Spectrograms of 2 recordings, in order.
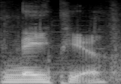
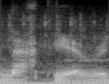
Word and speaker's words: Napier: Joker's real name is Jack Napier, or Napier, depending on where you're from and how you pronounce it.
